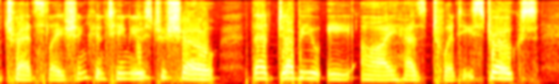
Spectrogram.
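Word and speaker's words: 巍: continues to show that Wei has 20 Strokes is in the first tone and therefore is pronounced way and is translated as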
